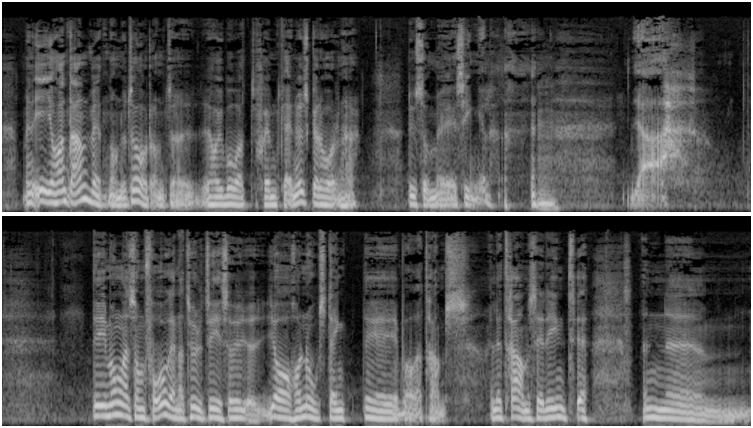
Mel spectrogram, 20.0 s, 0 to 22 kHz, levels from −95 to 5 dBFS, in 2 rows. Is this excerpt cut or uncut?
cut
